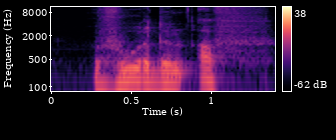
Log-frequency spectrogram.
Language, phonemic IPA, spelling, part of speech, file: Dutch, /ˈvurdə(n) ˈɑf/, voerden af, verb, Nl-voerden af.ogg
- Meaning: inflection of afvoeren: 1. plural past indicative 2. plural past subjunctive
